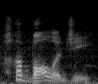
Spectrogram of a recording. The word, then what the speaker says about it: Hubology: It's Hubology. There we go. It's because of the H.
